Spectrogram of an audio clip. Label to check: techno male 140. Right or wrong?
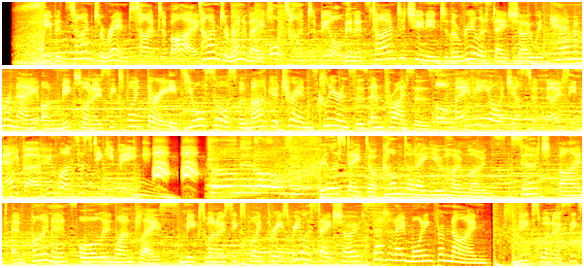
Wrong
